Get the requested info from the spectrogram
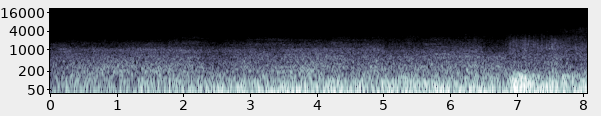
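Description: Deep, steady rumble of a volcanic eruption's pyroclastic flow and rising ash cloud. It slowly grows louder, with a heavier surge about seven seconds in.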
